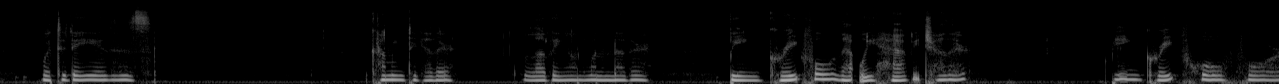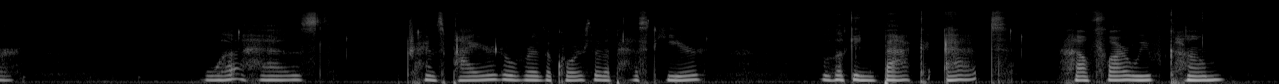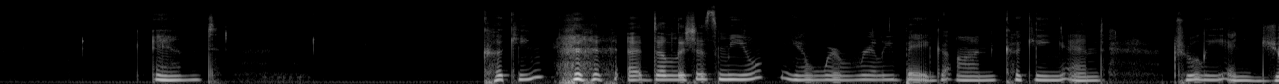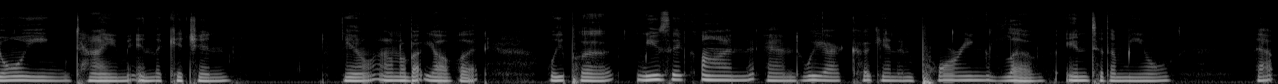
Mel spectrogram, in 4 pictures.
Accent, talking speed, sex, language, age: American, 95 wpm, female, English, 20-39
